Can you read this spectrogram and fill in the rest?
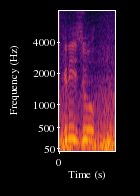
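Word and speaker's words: Grisù: Il mio amico Grisu, che su Instagram trovate come Grisu MLS, Grisu, si arrabbia perché non mettiamo mai l'accento sulla U.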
